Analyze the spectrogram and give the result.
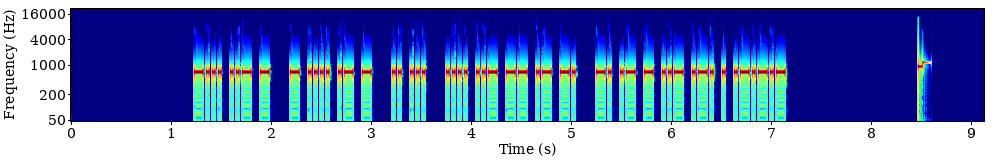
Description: Morse code, heard as a keyed tone, about 40 wpm, 700 Hz. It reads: BUT THAT IS HUMAN NATURE.
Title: Sentences from Top 1000 Words - Review Part 3 - 40wpm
